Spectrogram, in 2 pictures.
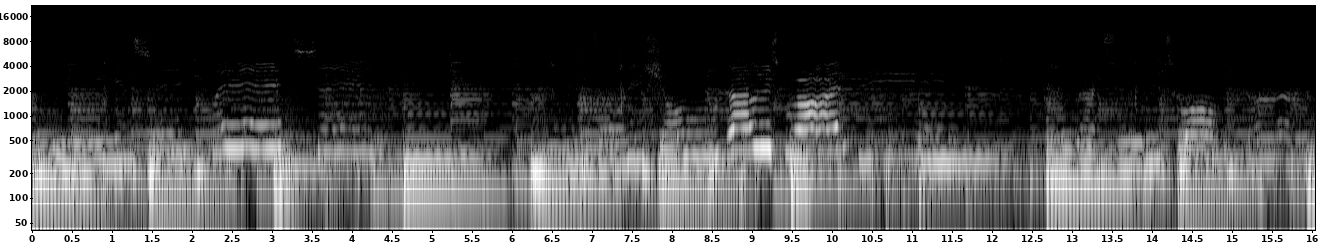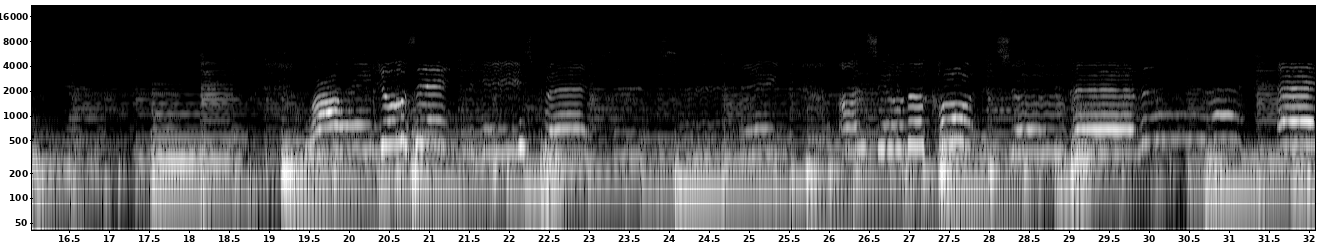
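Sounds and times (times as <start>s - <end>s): strummed acoustic guitar: 0.0s - 32.0s.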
